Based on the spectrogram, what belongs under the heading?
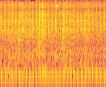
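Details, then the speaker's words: Used Yamaha Viking side-by-side, put in reverse gear: steady, even low thrum at idle with a regular pulse and no knocks or misses. Normal idle. "if you start it cold if you're gonna smoke it's gonna smoke right then it sounds pretty good"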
